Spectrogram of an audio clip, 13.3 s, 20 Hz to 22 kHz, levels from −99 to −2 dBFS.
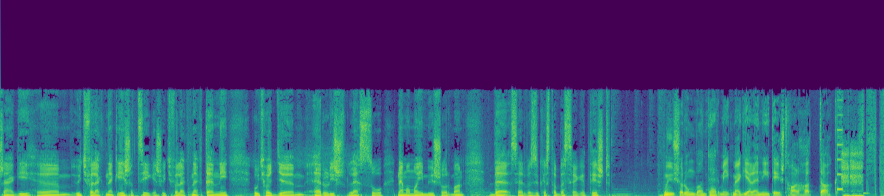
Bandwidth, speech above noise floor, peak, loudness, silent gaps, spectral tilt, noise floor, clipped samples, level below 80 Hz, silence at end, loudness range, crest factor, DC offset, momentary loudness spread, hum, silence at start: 12.5 kHz; 22 dB; -2 dBFS; -16 LUFS; none; -4.5 dB/octave; -38 dBFS; under 0.1%; -38 dBFS; 0 s; 2 LU; 14 dB; under 0.1%; 5 LU; none; 0 s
